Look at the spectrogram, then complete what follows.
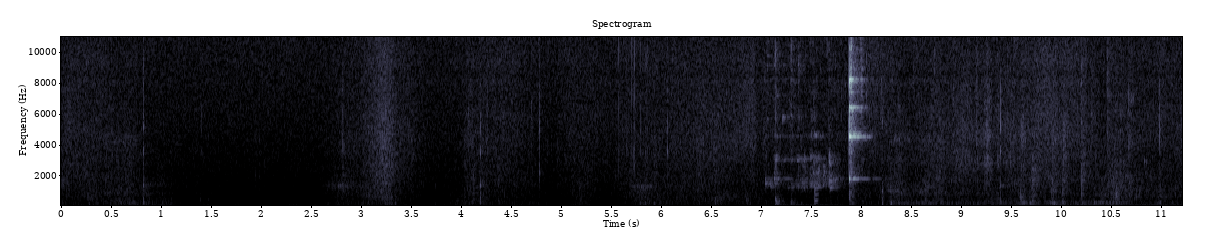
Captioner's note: silence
